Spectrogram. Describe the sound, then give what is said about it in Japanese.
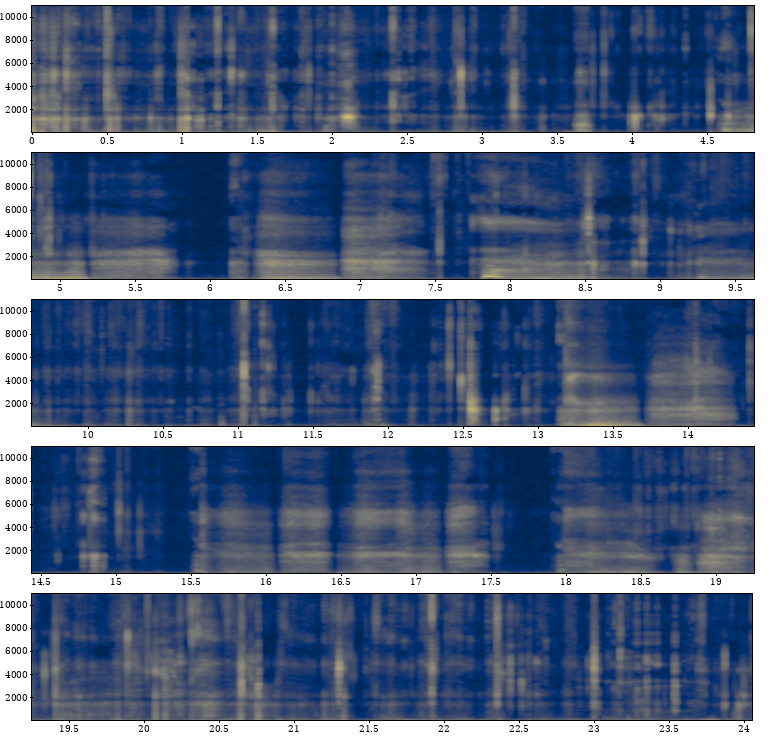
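Wet ear-licking mouth sounds, many irregular clicks, smacks and slurps in quick clusters, soft overall with a few louder bursts and brief pauses between, with no talking. “耳なめなめしちゃうんだから。”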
